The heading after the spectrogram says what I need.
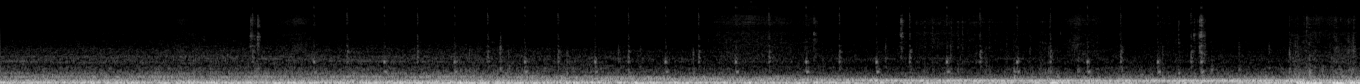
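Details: BMW E36 with 220k miles: a loud, deep droning rumble under the car holds steady as it rolls, with a hum rising midway, from a worn driveshaft center support bearing; replacing the bearing cured it.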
